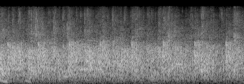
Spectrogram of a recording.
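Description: A crowd applauds steadily and loudly, a dense wash of many hands clapping at once with no break for the whole stretch, and no voices standing out.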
